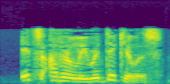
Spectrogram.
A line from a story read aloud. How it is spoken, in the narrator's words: cried Bishop Danvers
